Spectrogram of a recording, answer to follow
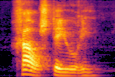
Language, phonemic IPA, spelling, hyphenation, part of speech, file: Dutch, /ˈxaː.ɔs.teː.oːˌri/, chaostheorie, cha‧os‧the‧o‧rie, noun, Nl-chaostheorie.ogg
- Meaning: chaos theory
